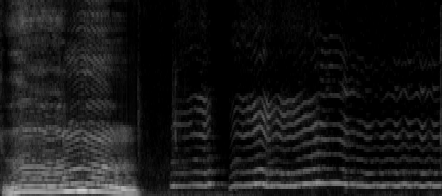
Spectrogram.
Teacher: V is leaky air here and nothing at the back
